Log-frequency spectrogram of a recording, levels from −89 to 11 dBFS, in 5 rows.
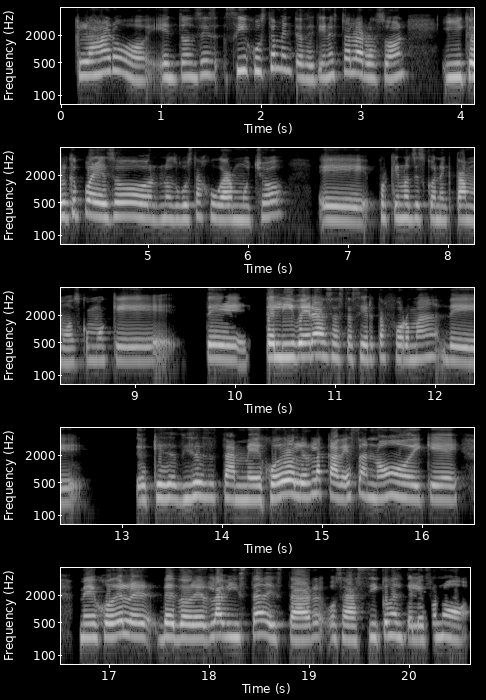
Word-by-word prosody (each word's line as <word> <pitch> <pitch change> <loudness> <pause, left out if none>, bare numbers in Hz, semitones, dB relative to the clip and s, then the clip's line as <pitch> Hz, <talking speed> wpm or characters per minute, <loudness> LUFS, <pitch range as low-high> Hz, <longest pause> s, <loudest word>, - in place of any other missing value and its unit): Claro, 270 -3 -1
entonces, 255 +3 -5
sí, 335 +8 0
justamente. 335 -1 -3
O 235 - -3
sea, 220 -1 -4
tienes 255 +4 -6
toda 310 +2 -4
la 290 -1 +4
razón, 240 +2 -3 0.3
y 245 0 0
creo 255 0 +4
que 290 +3 -4
por 280 -1 +2
eso 250 -1 +3
nos 225 0 -6
gusta 225 +3 -4
jugar 225 -3 +1
mucho, 245 +6 -5 0.3
eh, 205 -2 -2
porque 235 0 -5
nos 230 -1 -1
desconectamos, 215 -3 -3
como 210 0 -10
que 205 - -5 0.3
te 220 -6 +1
te 245 - +6
liberas 250 +1 +5
hasta 230 0 -5
cierta 230 +1 -3
forma 230 +1 -4
de 200 -4 -3 0.5
de 215 0 -3
que 230 0 +2
dices: 240 +3 +1
"Hasta 240 -1 -1
me 220 0 +1
dejó 220 +2 +2
de 255 - +6
doler 260 -3 +5
la 300 0 +2
cabeza", 255 0 +1
¿no?, 245 +2 +1
de 225 -1 0
que: 220 -2 -1 0.3
"Me 240 0 +1
dejó 240 +1 +2
de 265 +3 +4
ler 250 -3 +2
de 245 +1 +3
doler 230 -1 +3
la 260 +1 +4
vista 250 +2 +1
de 265 - +1
estar, 225 0 +2
o 235 - -7
sea, 225 -1 +1
así 215 +3 -3
con 260 - +1
el 255 -2 -1
teléfono". 220 0 -1
235 Hz, 180 wpm, -23 LUFS, 220-255 Hz, 0.5 s, te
